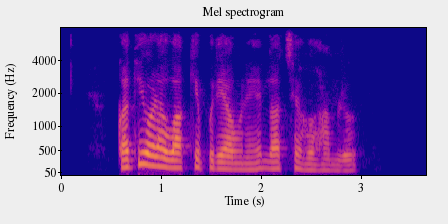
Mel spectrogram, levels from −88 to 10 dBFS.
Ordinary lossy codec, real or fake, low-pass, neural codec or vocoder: Opus, 16 kbps; real; 7.2 kHz; none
